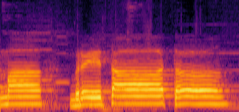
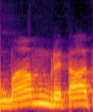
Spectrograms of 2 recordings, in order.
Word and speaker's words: मामृतात्: हमेशा रे होता है तो मामृतात् नहीं माँमृतात मित्रों मैं आशा करता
